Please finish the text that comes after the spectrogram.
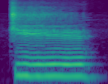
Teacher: Close your teeth. Zh, zh. You can feel a little bit vibration in your throat here, in your mouth.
